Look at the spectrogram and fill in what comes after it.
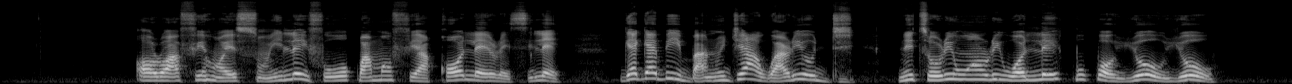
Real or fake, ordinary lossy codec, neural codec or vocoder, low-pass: fake; none; vocoder, 48 kHz, 128 mel bands, Vocos; none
